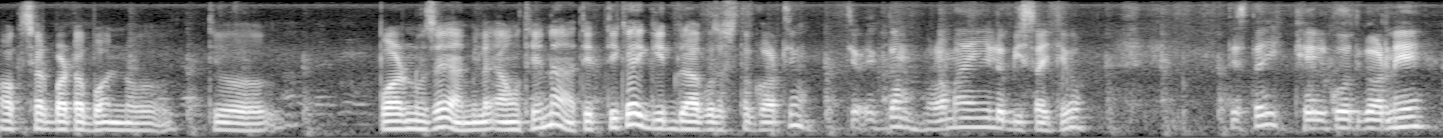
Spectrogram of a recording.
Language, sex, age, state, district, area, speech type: Nepali, male, 45-60, West Bengal, Kalimpong, rural, spontaneous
